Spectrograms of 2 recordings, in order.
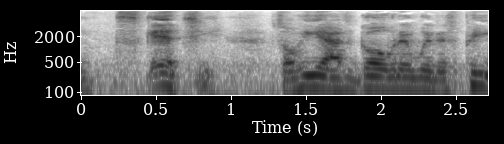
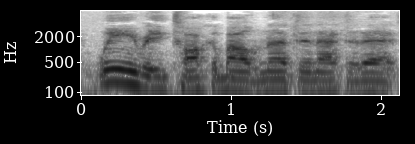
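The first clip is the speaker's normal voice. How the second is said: ordinary talk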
